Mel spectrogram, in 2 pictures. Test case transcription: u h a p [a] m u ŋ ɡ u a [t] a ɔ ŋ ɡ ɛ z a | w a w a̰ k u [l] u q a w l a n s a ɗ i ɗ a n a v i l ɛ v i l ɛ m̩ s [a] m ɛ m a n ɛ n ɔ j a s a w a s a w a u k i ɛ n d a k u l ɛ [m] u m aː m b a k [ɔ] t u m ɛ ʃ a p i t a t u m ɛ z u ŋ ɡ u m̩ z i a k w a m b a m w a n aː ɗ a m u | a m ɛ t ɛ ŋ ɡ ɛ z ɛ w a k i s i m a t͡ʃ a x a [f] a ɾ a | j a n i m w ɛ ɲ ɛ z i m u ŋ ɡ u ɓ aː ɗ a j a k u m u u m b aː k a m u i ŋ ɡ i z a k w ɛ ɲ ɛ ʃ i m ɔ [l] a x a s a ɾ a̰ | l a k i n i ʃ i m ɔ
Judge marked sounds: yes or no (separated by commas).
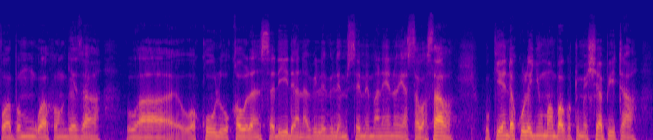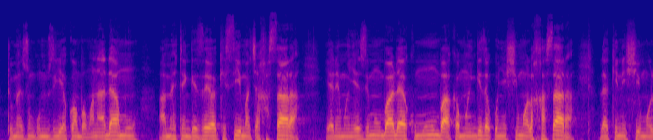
yes, no, yes, no, no, yes, no, yes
